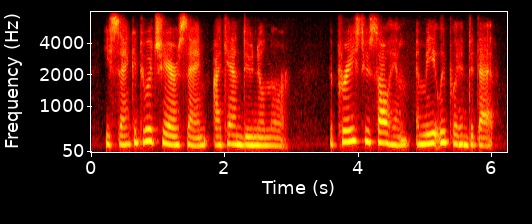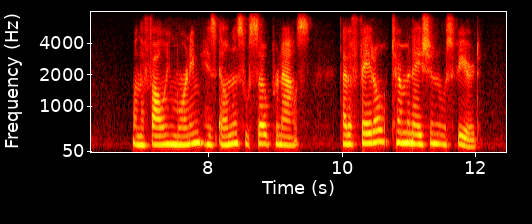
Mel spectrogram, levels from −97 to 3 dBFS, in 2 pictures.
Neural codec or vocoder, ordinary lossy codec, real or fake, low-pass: codec, 24 kHz, 0.9 kbps, WavTokenizer, medium speech release version 1; Opus, 16 kbps; fake; 7.2 kHz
